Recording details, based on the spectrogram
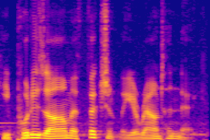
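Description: A man narrates from a script in a medium-pitched voice. He works as a storyteller for an audio production, with music playing behind him. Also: expressive, racing, a bit bright. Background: background music.

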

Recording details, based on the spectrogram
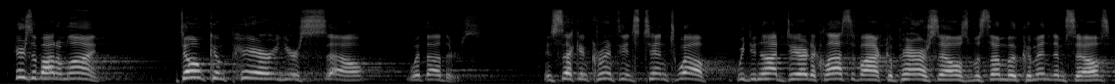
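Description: High-pitched pastor guy giving a sermon, goes dramatic then quiet, big echoey church. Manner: playful, dramatic preaching with sudden drops to a low murmur. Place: large church hall. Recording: reverberant church hall.

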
